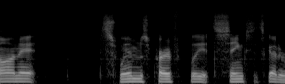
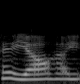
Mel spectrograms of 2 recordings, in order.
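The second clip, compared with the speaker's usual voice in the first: put-on friendly North Carolina Southern accent, very high-pitched; 13 semitones higher than usual. Retelling a waitress's greeting at a North Carolina breakfast place, imitating a North Carolina accent. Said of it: "And like that accent".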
